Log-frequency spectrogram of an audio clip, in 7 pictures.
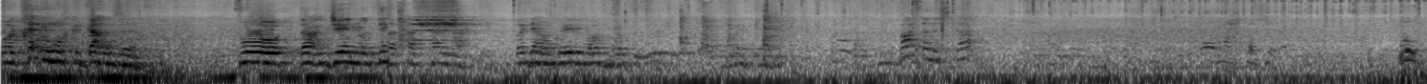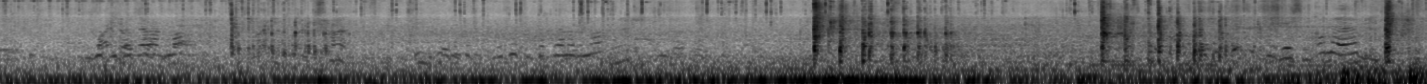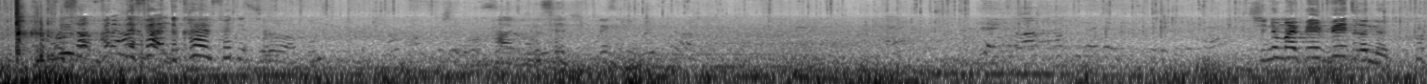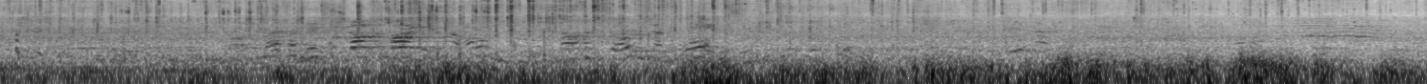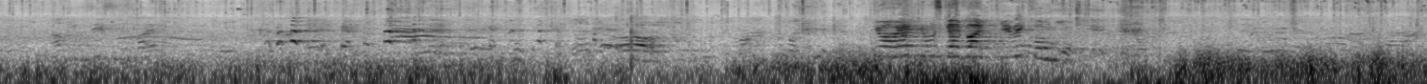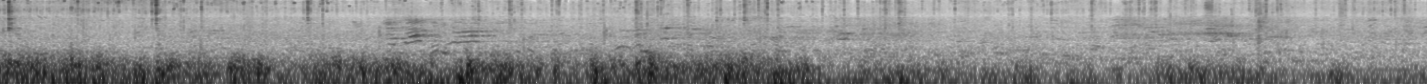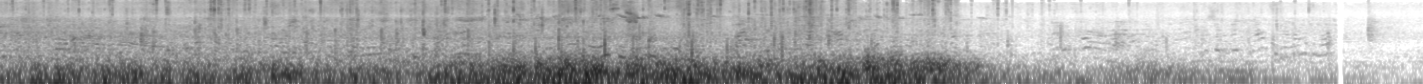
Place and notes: monheim, zentrum, jugendliche
jugendliche am frühen nachmitag im stadtzentrum
project: : resonanzen - neanderland - social ambiences/ listen to the people - in & outdoor nearfield recordings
